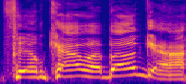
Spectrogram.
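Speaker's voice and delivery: cartoon turtle voice. Thanking a viewer from chat, the speaker says it in a Ninja Turtle voice. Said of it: "I'm gonna do it in my best Ninja Turtle voice".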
